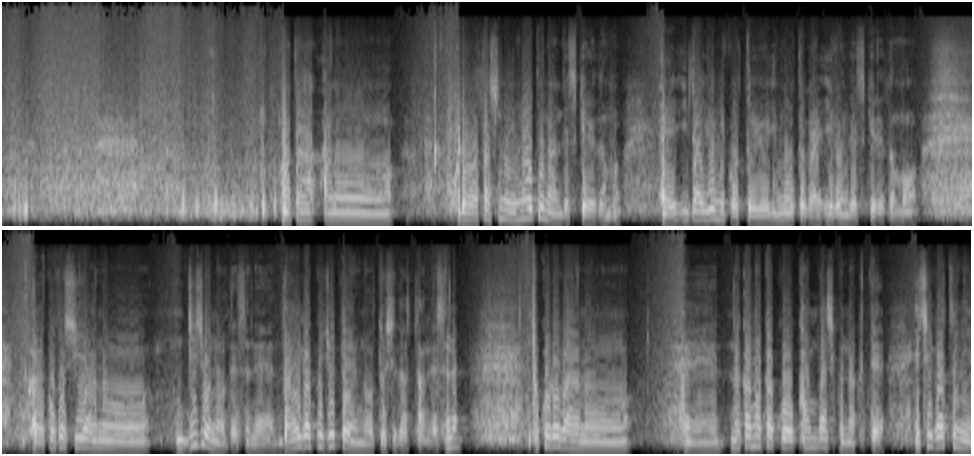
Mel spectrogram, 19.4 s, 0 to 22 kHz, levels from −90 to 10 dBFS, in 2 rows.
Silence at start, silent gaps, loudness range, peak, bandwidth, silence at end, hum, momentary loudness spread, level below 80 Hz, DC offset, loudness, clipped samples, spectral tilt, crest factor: 0 s; none; 1 LU; 0 dBFS; over 20 kHz; 0 s; none; 7 LU; -70 dBFS; under 0.1%; -18 LUFS; under 0.1%; -4 dB/octave; 18 dB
